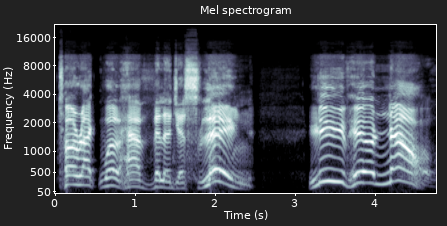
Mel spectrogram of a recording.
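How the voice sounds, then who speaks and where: An actor playing a savage, proud orc chieftain in a fantasy video game, growling threats in blunt, broken English. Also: male voice, high voice, sing-song, takes it slowly, pushed and bright, no room sound, studio quality, heavily acted. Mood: threatening. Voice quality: gravelly growl. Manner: broken, blunt English with barked war cries.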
